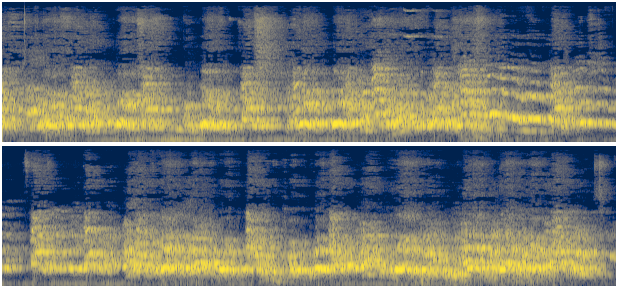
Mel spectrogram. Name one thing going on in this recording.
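A dog whines and howls.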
